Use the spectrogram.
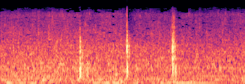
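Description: A limestone flat rock meant for a moss rock pathway is tapped gently against another rock three times to check for hidden cracks, giving short, sharp clicks over a steady background hiss. A piece breaks off, showing the rock was already cracked and would have broken within a few steps.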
